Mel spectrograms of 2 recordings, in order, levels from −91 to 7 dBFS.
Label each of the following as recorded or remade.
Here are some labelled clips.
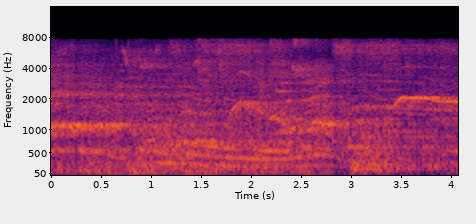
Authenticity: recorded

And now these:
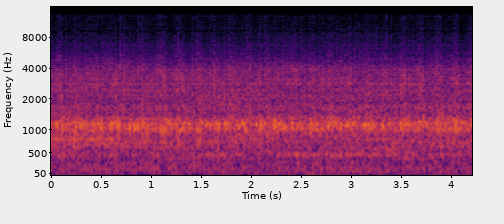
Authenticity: remade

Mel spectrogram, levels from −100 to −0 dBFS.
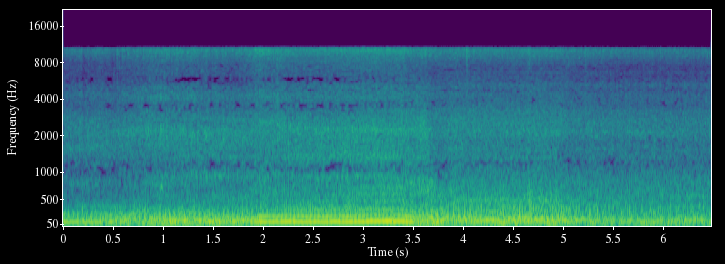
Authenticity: remade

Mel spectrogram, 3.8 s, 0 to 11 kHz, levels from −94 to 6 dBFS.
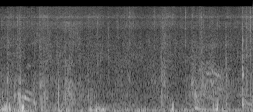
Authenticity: remade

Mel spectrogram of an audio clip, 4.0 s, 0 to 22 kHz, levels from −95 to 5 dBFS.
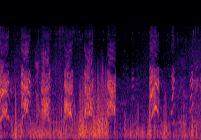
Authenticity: recorded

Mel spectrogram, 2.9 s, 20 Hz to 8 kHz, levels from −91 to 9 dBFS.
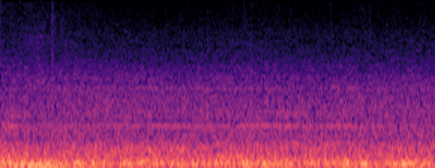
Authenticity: remade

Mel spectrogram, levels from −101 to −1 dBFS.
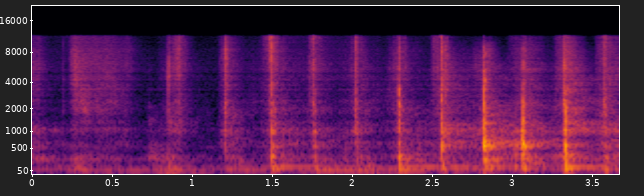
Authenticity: remade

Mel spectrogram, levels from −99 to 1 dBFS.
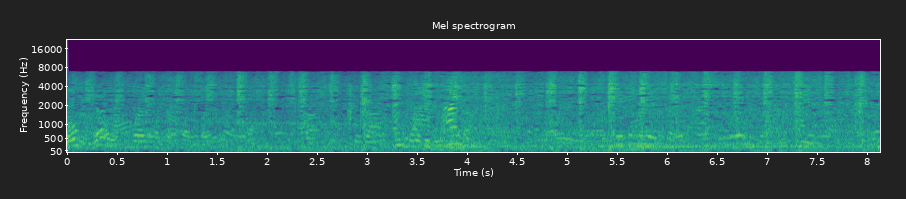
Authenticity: recorded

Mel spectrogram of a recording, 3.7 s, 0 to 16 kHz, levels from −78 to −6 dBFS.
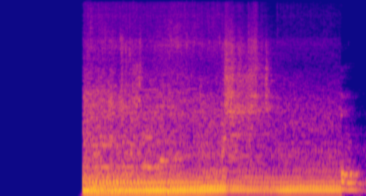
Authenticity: recorded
